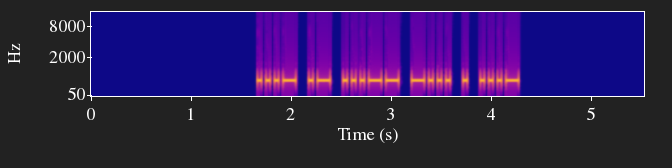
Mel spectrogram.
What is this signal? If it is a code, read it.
Morse code, heard as a keyed tone, about 28 wpm, 700 Hz. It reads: VA3BEV
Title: DXCC-100 Call Signs - 6 Characters - Repeated 3x - 28wpm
